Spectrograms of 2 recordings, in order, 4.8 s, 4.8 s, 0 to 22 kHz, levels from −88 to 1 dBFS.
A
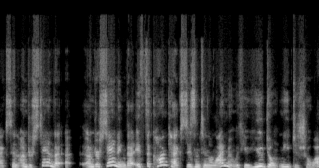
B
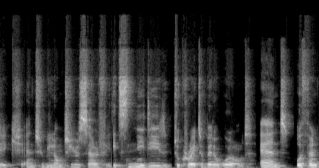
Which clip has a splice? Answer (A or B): B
